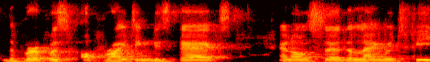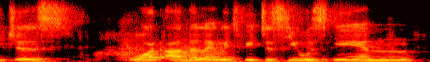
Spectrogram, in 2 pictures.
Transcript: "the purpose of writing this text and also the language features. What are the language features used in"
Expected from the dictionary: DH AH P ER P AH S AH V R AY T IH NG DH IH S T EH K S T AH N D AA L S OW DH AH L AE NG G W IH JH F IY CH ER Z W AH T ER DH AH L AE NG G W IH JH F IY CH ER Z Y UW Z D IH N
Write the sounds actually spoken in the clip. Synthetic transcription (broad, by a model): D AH P ER P AH S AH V R AY T IH NG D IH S T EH K S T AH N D AA L S OW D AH L AE NG G W IH JH F IY CH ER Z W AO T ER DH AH L AE NG G W IH JH F IY CH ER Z Y UW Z IH N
